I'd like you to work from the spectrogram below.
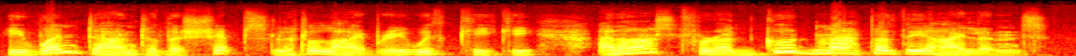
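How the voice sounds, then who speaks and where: Speaking at a normal pace in a lowish, breathy voice, a man narrates a children's adventure audiobook with expressive storytelling. He's close on a dry studio mic, with no room sound.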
